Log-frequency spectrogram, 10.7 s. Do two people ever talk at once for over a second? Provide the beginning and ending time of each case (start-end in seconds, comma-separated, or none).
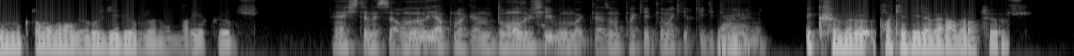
none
